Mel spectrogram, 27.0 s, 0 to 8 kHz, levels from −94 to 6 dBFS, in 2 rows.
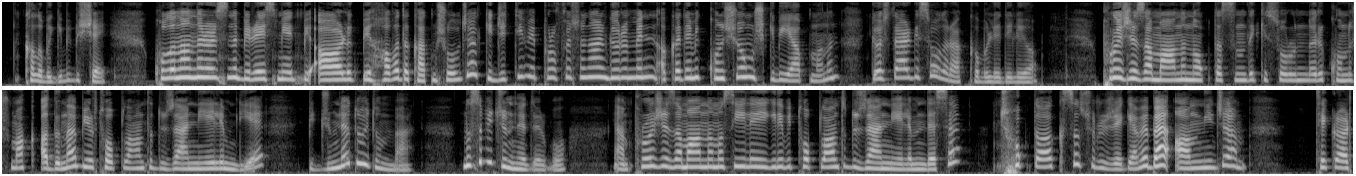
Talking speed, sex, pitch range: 140 wpm, female, 220-300 Hz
